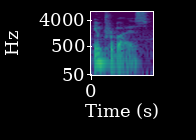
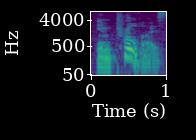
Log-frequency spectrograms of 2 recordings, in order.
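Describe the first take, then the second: First: The stress is on the first syllable. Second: The stress is on the second syllable. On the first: The speaker calls it right. "So that primary stress is on im" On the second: The speaker calls it wrong. "that is primary stress on pro"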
